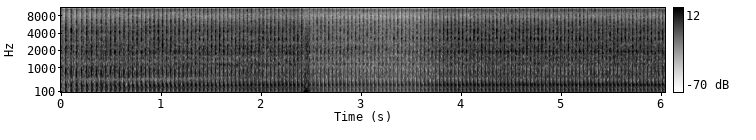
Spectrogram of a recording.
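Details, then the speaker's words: Bolens riding mower that sat a couple of years, after carburettor cleaning: small single runs fast and steady and won't drop to low idle; the governor and throttle check out, so the owner believes it just needs to warm up. "let's bring it down to low not coming down let's look and see why oh the governor and leakage and all that seems to be working just fine on the throttle so I'm pretty sure it just needs to warm up"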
